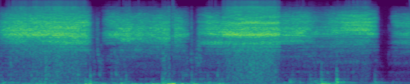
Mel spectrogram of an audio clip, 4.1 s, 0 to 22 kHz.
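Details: Barn owls in an Israeli nest box, July 2021, while parents bring voles to the nestlings: loud, nearly continuous rasping hiss, broken by two brief dips, with faint low thumps beneath.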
